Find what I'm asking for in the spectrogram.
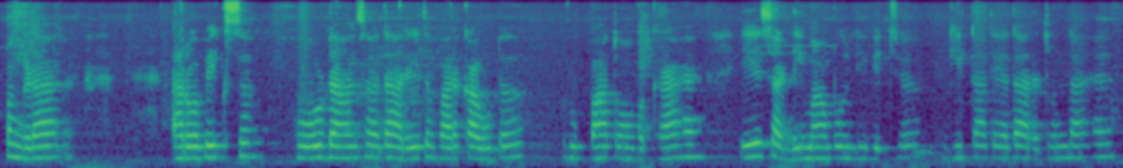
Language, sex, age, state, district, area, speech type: Punjabi, female, 45-60, Punjab, Ludhiana, urban, spontaneous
